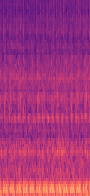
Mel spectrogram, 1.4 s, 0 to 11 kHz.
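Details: Yamaha V-Star 1100 Classic carbureted V-twin, brought in for exhaust backfire and flooded spark plugs. Steady, even, low lopsided thumping idle with both cylinders firing cleanly. The problem was found to be a rotten pipe.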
